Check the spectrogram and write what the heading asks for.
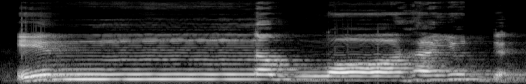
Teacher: huruf dal dipantulkan, ya hukumnya adalah qalqalah sugro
